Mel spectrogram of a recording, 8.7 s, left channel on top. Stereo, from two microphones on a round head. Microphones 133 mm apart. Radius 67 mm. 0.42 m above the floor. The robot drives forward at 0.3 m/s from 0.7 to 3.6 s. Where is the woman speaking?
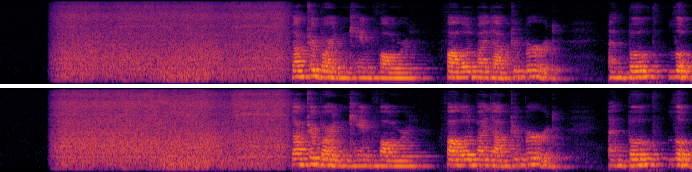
50° right (ahead or behind), 1.2 m.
